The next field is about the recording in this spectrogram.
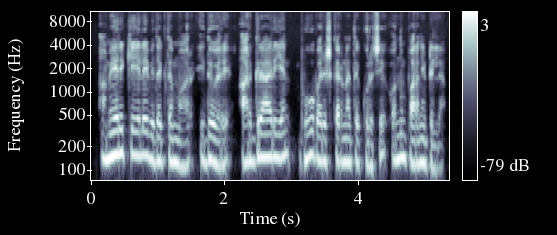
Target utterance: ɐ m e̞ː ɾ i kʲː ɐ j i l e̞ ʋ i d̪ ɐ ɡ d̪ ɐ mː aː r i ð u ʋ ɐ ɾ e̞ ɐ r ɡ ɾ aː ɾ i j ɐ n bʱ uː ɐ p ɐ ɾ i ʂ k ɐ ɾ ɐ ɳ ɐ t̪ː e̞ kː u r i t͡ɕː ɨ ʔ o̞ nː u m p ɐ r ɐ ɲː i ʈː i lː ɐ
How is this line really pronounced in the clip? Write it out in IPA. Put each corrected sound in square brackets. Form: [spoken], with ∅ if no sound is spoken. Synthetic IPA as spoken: ɐ m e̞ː ɾ i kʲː ɐ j i l e̞ ʋ i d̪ ɐ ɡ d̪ ɐ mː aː r i ð u ʋ ɐ ɾ e̞ ɐ r ɡ ɾ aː ɾ i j ɐ n bʱ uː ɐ p ɐ ɾ i ʂ k ɐ ɾ ɐ ɳ ɐ t̪ː e̞ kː u r i t͡ɕː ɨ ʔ o̞ nː u m p ɐ r ɐ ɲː i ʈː i lː ɐ

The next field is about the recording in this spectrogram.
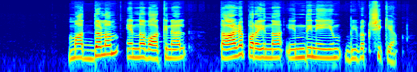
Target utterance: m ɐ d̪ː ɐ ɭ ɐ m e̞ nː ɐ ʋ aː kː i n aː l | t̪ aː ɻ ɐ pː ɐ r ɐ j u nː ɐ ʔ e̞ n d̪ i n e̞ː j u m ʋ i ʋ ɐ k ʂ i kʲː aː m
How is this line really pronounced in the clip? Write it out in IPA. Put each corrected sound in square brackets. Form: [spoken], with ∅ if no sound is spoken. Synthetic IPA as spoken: m ɐ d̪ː ɐ ɭ ɐ m e̞ nː ɐ ʋ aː kː i n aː l | t̪ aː ɻ ɐ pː ɐ r ɐ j u nː ɐ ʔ e̞ n d̪ i n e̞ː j u m ʋ i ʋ ɐ k ʂ i kʲː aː m

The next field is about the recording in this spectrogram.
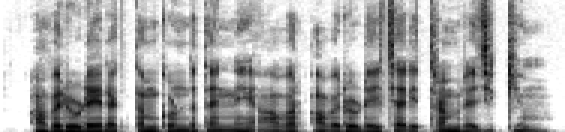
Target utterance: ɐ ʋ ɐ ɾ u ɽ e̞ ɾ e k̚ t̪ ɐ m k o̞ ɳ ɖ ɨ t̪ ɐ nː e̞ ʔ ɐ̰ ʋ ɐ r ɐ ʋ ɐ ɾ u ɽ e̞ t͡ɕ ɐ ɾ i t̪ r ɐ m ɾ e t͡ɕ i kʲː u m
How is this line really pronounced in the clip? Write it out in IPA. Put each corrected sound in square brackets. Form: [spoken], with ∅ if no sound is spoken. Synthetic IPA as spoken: ɐ ʋ ɐ ɾ u ɽ e̞ ɾ e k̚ t̪ ɐ m k o̞ ɳ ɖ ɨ t̪ ɐ nː e̞ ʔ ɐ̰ ʋ ɐ r ɐ ʋ ɐ ɾ u ɽ e̞ t͡ɕ ɐ ɾ i t̪ r ɐ m ɾ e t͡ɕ i kʲː u m

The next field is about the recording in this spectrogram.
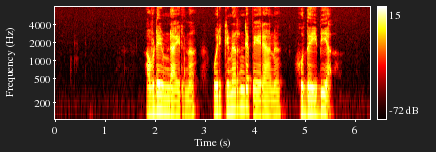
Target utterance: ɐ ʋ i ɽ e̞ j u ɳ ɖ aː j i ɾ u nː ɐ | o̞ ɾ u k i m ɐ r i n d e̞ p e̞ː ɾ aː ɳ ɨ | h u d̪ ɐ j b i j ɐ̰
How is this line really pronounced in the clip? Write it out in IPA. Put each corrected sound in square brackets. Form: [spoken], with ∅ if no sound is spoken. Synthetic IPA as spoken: ɐ ʋ i ɽ e̞ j u ɳ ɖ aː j i ɾ u nː ɐ | o̞ ɾ u k i [ɳ] ɐ r i n d e̞ p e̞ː ɾ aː ɳ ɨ | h u d̪ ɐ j b i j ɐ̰

